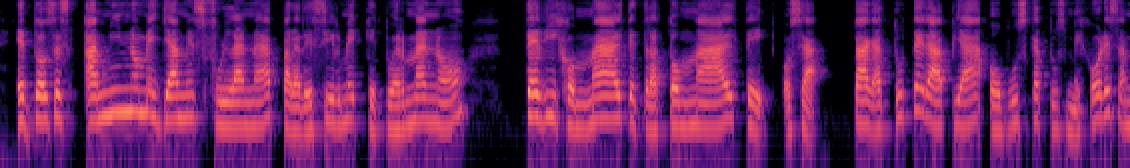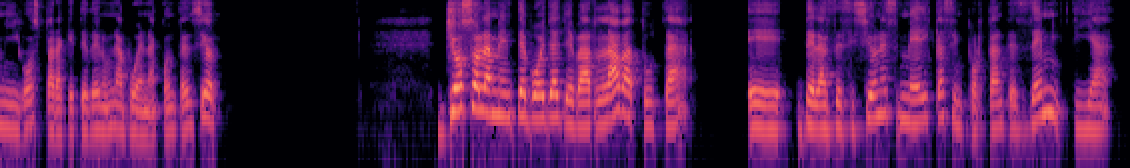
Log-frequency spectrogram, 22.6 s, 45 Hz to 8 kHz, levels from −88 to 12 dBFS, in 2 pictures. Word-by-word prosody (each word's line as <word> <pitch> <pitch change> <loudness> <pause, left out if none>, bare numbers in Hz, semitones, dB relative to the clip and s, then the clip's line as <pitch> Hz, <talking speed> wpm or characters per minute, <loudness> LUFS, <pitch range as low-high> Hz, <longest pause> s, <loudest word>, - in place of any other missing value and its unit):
Entonces, 210 +2 +2
a 200 0 +7
mí 240 +4 0
no 260 0 +2
me 240 -5 -1
llames 215 +1 +3
fulana, 175 +4 -1
para 155 -3 +2
decirme 185 +6 -3
que 155 - -4
tu 155 +1 -4
hermano 190 +4 -1 0.5
te 225 -1 +7
dijo 220 -4 -1
mal, 210 +6 +3
te 200 - -2
trató 155 +1 0
mal, 175 +3 +1
te 405 - -3
o - - -5
sea, 435 - -1 0.3
paga 165 -3 +3
tu 220 +3 -6
terapia, 180 -8 +1
o 155 -1 -1
busca 185 +4 -5
tus 160 -2 -12
mejores 190 - -3
amigos 170 +1 -6
para 140 -3 -4
que 140 - -7
te 145 - -5
den 150 +1 -4
una 155 +1 -5
buena 135 -2 -5
contención. 150 +5 -3 2.2
Yo 265 - +7
solamente 240 -5 +5
voy 210 0 +2
a 220 - +5
llevar 170 -4 +1
la 195 +8 +5
batuta, 175 -7 -2 0.5
eh, 155 -2 -1
de 165 +2 +2
las 160 -1 0
decisiones 210 +9 -3
médicas 205 +3 -3
importantes 160 -1 -7
de 200 +4 -1
mi 255 -1 -1
tía, 155 - -9
180 Hz, 140 wpm, -23 LUFS, 160-215 Hz, 2.2 s, a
